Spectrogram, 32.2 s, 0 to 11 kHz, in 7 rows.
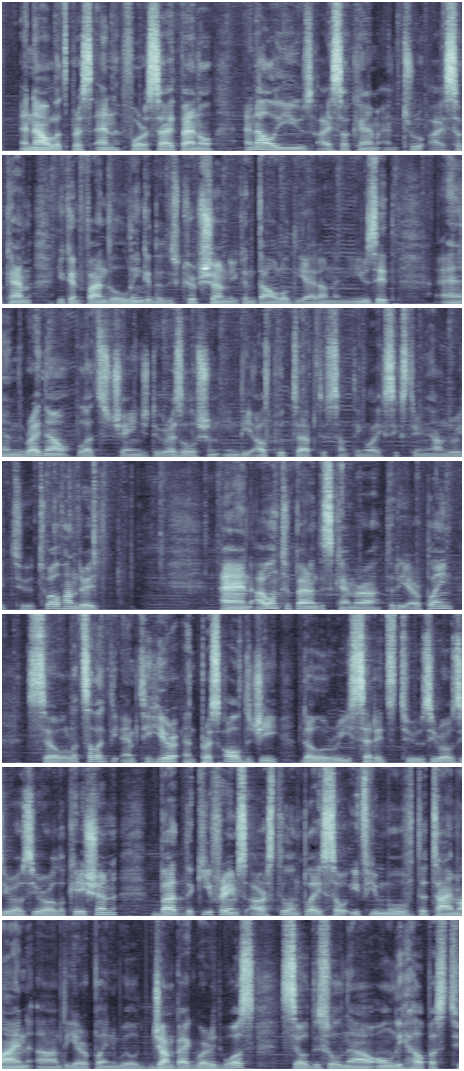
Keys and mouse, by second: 0.8 n, 2.3 click, 4.4-10.0 drag, 10.2 right click, 11.0-15.3 drag, 12.3 KP_0, 14.4 KP_0, 20.7 alt+g.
